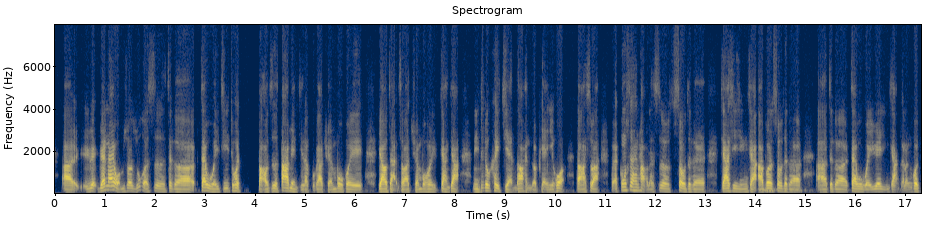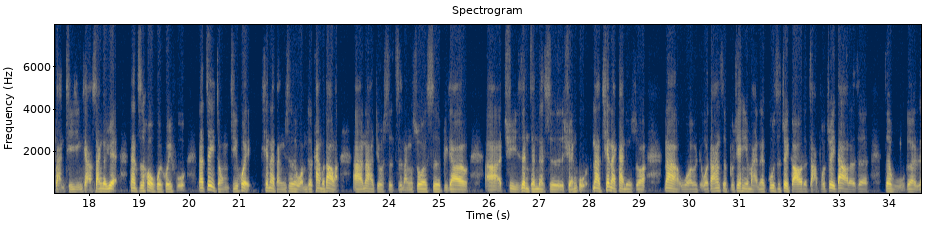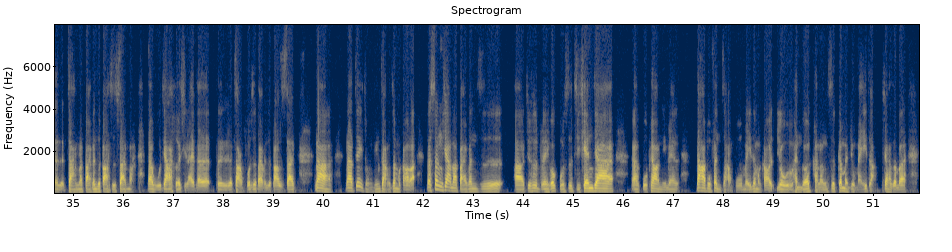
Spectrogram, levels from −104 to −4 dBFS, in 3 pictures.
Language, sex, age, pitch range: Chinese, male, 50-69, 100-135 Hz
